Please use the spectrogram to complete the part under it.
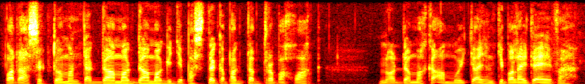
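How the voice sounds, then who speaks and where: A man's voice: medium pitch, level tone, brisk, no room sound, natural voice. A man playing a worried, devoted young son in an audio drama, speaking earnestly. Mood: anxious.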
